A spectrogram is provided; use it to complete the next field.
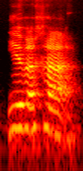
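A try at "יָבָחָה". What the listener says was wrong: What's the first vowel? Slightly different. The previous one is Yevana, but this one has three kametzim, Yavacha.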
